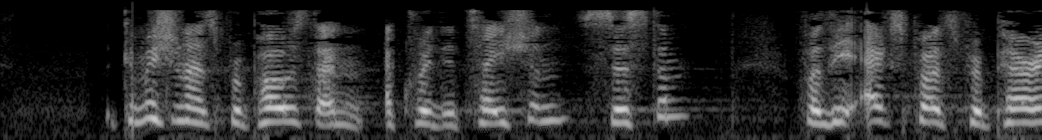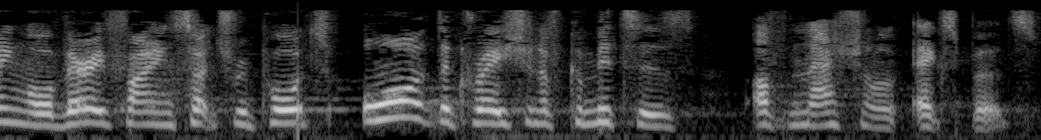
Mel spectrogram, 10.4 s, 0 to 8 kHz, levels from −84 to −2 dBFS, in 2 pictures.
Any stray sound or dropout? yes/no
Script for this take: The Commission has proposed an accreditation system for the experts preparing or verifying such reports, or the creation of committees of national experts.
no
